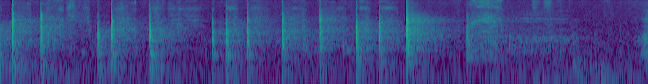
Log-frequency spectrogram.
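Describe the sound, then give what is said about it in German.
Writing on a blackboard during a lecture: many sharp chalk taps and short scratches in an uneven, fairly quick rhythm, followed by softer, continuous rubbing strokes, all fairly faint. “das schreibe ich mal auf die Tafel da hinten”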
